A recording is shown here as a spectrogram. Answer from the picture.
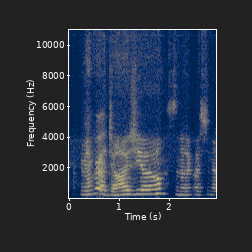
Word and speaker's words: adagio: Remember adagio? This is another question that I asked what it means. It'll help if I say it like this, like adagio.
